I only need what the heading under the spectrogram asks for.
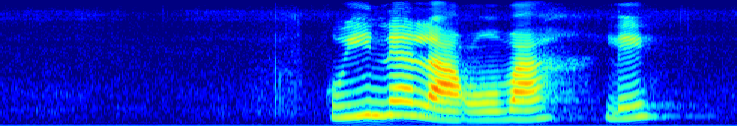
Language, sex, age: Northern Sotho, female, 21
